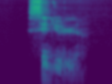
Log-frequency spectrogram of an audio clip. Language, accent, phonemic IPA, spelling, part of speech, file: French, France, /se.dyl/, cédule, noun, LL-Q150 (fra)-cédule.wav
- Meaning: 1. debt certificate, borrower's note, payment agreement 2. note 3. schedule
